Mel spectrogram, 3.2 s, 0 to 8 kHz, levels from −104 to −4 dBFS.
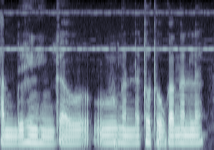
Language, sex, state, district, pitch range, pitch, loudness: Wancho, male, Arunachal Pradesh, Longding, 95-105 Hz, 100 Hz, -20 LUFS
